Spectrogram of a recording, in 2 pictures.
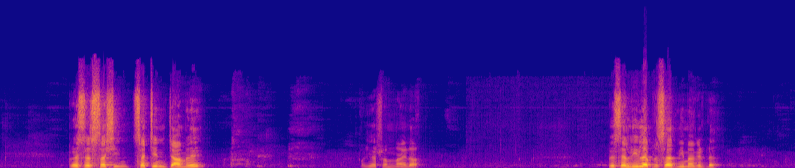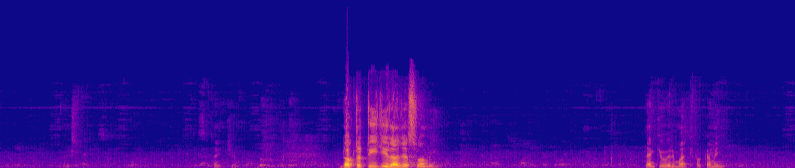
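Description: A man speaks in short bursts through a microphone and loudspeaker, with silent pauses in between.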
